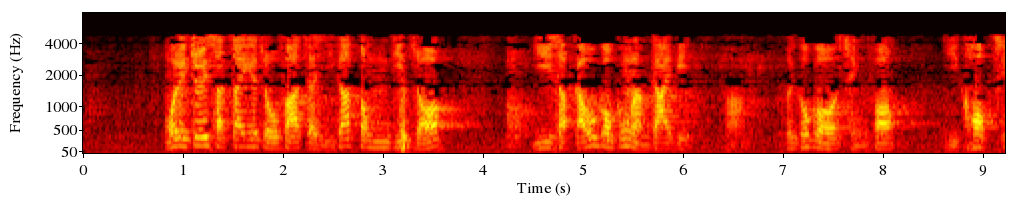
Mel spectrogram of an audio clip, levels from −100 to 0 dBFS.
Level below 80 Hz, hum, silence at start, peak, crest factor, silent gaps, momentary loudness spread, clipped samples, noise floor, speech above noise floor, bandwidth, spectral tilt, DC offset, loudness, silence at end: -70 dBFS; none; 0.8 s; -14 dBFS; 20 dB; none; 19 LU; under 0.1%; -67 dBFS; 34 dB; 5 kHz; -7.5 dB/octave; under 0.1%; -32 LUFS; 0 s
